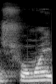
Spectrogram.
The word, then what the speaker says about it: সময়: যেমন দেখেন সময় বানানে দন্তাস্ব, উচ্চারণে হয়ে গেছে কি? তালেবস্য। ভাষা বানানে মূর্ধন্য স, উচ্চারণে হয়ে গেছে কি?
